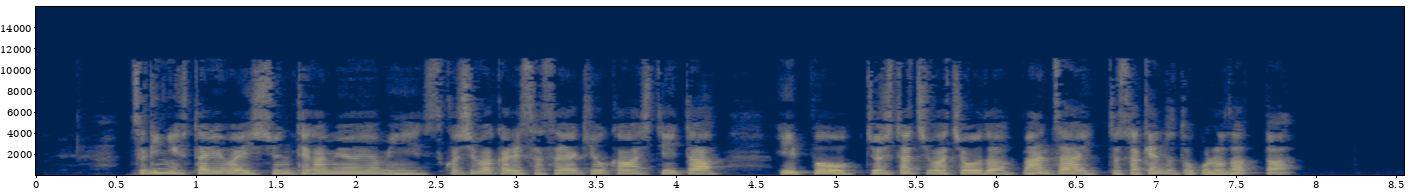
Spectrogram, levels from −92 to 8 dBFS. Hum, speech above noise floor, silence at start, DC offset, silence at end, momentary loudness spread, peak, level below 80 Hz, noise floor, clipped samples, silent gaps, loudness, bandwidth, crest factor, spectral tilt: none; 57 dB; 0.6 s; under 0.1%; 0.7 s; 6 LU; -4 dBFS; -60 dBFS; -79 dBFS; under 0.1%; none; -23 LUFS; 11.5 kHz; 20 dB; -6 dB/octave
